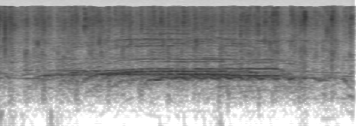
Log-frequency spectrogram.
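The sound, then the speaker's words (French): An audience ovation: dense, steady applause mixed with cheering, swelling slightly in the middle and holding loud throughout. “On peut leur faire une ovation.”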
